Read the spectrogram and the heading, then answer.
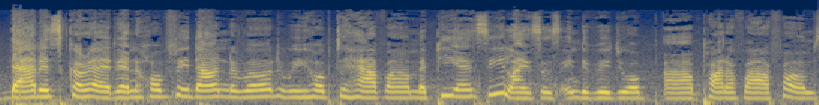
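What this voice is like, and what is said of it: Speaks with a noticeable accent. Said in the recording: “you can hear ... accent”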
